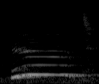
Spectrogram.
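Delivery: high-pitched drawn hoot; owl hoot. A narrator's reading. Owl too frightened to speak, high hoot. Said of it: "hooted Owl".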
